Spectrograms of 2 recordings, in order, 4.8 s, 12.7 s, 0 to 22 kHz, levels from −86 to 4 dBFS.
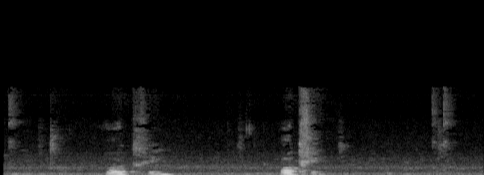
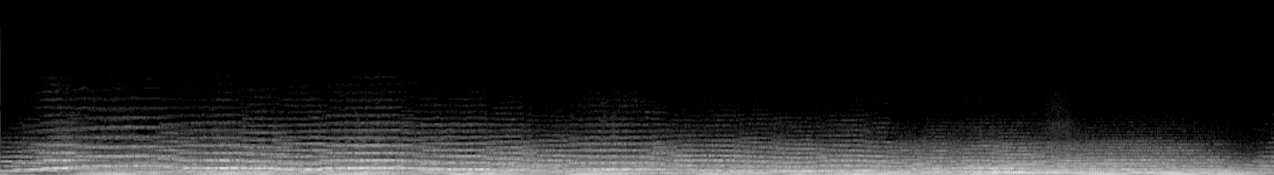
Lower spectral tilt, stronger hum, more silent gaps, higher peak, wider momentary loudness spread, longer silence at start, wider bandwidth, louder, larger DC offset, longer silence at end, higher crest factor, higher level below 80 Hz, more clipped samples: second, -7 dB/octave vs -8.5 dB/octave; neither; neither; about the same, -4 dBFS vs -2 dBFS; first, 27 LU vs 7 LU; about the same, 0.1 s vs 0 s; first, 11.5 kHz vs 7 kHz; second, -24 LUFS vs -18 LUFS; neither; first, 0.35 s vs 0 s; first, 24 dB vs 14 dB; second, -56 dBFS vs -30 dBFS; neither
